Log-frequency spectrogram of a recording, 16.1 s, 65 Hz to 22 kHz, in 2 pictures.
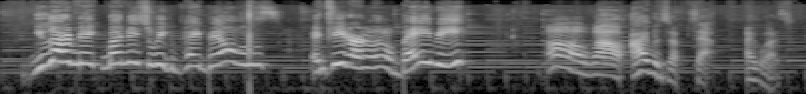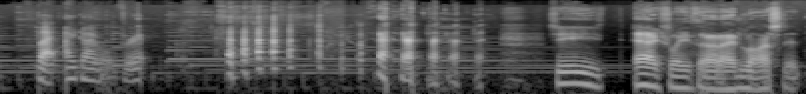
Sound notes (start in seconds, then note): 10.2 laughs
